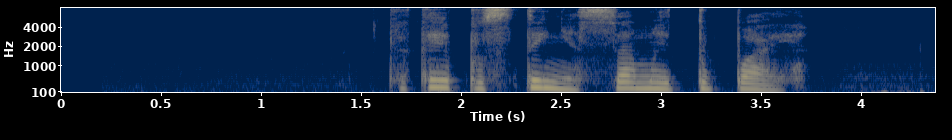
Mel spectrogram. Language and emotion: Russian, angry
